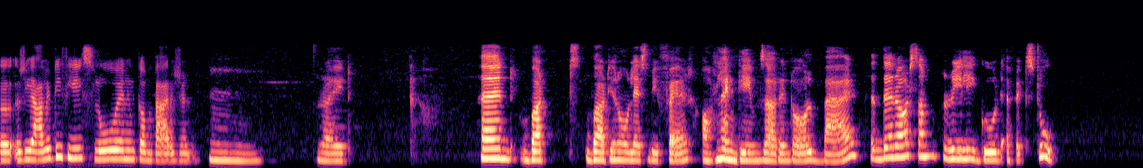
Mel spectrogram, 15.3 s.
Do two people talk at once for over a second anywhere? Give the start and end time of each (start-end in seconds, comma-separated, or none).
none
